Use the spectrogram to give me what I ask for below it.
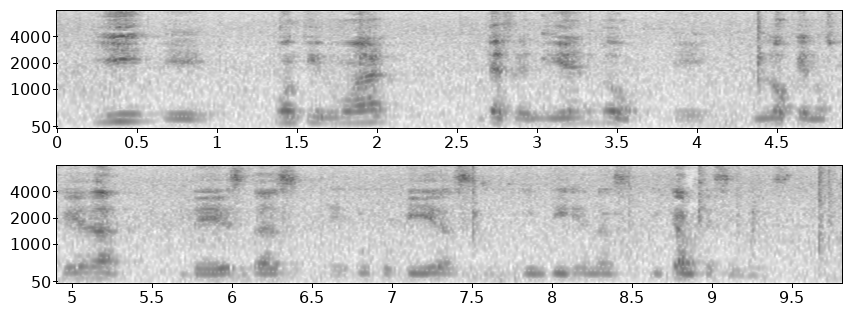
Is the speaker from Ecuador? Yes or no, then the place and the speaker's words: no; Costa Rica; como soy costarricense, también quiero aprovechar la ocasión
